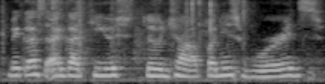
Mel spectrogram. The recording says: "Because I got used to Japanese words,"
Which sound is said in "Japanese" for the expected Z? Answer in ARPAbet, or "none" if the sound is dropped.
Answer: S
